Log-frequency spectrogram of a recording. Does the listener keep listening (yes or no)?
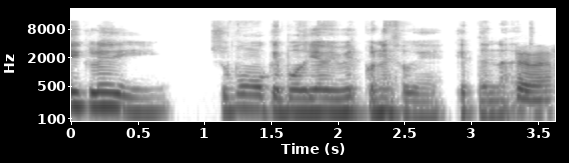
no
